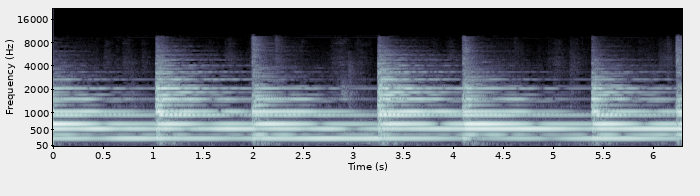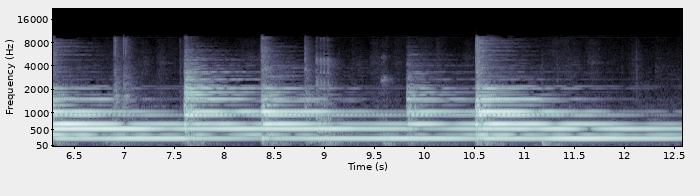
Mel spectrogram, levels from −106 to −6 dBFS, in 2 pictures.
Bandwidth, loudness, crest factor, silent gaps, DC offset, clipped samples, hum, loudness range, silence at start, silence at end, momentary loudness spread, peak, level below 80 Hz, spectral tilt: 9.2 kHz; -19 LUFS; 16 dB; none; under 0.1%; under 0.1%; none; 2 LU; 0 s; 0 s; 7 LU; -2 dBFS; -64 dBFS; -5.5 dB/octave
